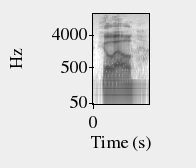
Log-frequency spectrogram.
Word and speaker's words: Joel: said his last name army yeah so was Yoel Armia but his last names actually pronounced out of Mia out of Mia so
